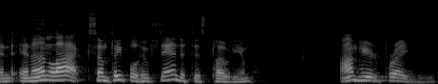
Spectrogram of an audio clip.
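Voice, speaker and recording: A very fast-talking man with an Appalachian accent and lively intonation. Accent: Southern Appalachian US. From western North Carolina. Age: 60s. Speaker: board applicant. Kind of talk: public interview at government meeting. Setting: podium at county commission meeting. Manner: halting, many repetitions.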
